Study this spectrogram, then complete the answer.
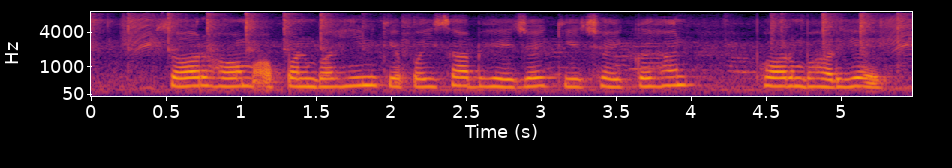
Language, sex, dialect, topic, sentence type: Maithili, male, Southern/Standard, banking, question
